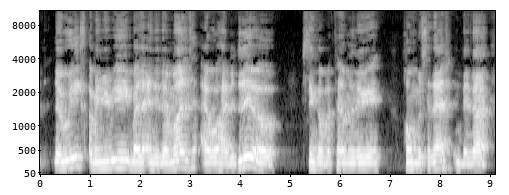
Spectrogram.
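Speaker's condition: Cerebral palsy

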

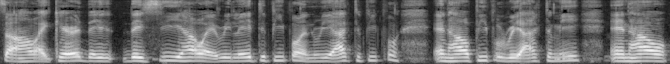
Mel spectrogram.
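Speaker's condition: Cerebral palsy; cerebral palsy present from birth

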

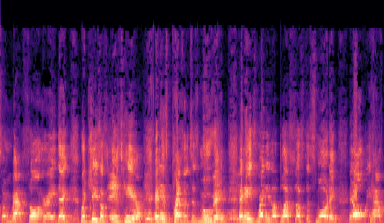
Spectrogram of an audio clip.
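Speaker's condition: No condition

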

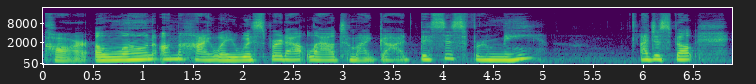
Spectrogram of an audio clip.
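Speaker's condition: No condition

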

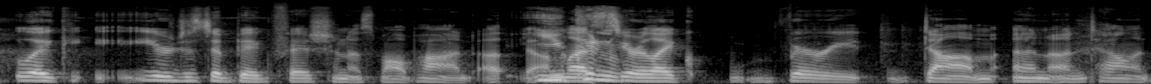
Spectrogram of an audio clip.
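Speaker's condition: No condition

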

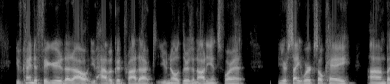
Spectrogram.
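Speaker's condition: No condition

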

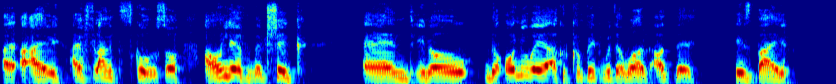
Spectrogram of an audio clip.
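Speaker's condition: Stutter; stutter since childhood, grew up with it, never outgrew it; severe in school, school speech took whole period, avoided speaking careers, disliked call-center job due to stammering; repeated sounds

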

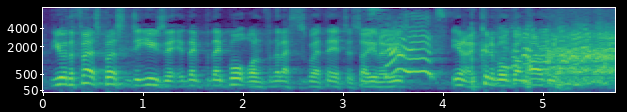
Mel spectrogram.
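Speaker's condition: No condition

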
